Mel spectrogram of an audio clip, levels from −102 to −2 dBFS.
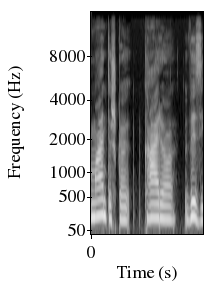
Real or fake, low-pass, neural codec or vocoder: real; 14.4 kHz; none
